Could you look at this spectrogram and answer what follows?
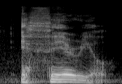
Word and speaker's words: ethereal: Ethereal, ethereal. The stress is on the second syllable, ethereal. This means delicate, light, and almost heavenly.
